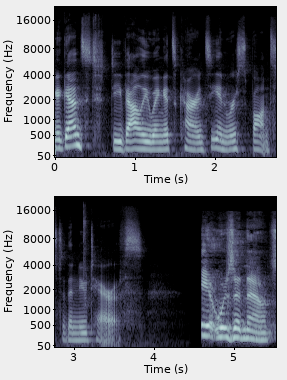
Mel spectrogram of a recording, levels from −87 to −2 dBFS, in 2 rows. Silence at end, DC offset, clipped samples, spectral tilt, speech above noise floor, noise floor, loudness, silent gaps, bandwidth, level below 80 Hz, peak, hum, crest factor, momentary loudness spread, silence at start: 0 s; under 0.1%; under 0.1%; -4 dB/octave; 43 dB; -70 dBFS; -27 LUFS; none; 18.5 kHz; -64 dBFS; -10 dBFS; none; 18 dB; 12 LU; 0 s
